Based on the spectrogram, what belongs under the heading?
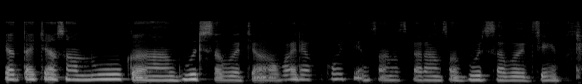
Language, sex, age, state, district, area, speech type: Kashmiri, female, 30-45, Jammu and Kashmir, Budgam, rural, spontaneous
